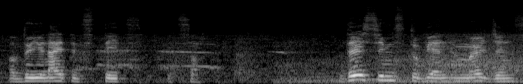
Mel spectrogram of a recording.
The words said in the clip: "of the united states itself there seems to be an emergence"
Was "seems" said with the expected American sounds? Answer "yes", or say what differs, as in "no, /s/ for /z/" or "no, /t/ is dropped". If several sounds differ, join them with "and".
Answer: no, /s/ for /z/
